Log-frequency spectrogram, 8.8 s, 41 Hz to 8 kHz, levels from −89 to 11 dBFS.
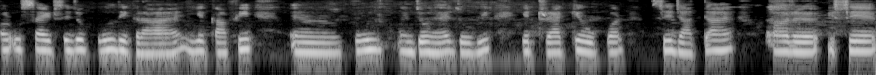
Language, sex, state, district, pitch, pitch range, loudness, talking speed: Hindi, female, Bihar, Darbhanga, 220 Hz, 205-240 Hz, -17 LUFS, 185 wpm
